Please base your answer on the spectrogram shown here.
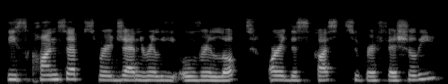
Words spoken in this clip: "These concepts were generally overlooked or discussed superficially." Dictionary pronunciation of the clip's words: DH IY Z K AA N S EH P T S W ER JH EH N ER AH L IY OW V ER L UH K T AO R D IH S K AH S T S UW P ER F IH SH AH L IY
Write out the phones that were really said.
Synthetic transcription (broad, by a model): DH IY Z K AA N S EH P T S W ER JH EH N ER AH L IY OW V ER L UH K T AO R D IH S K AH S T S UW P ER F IH SH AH L IY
